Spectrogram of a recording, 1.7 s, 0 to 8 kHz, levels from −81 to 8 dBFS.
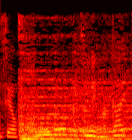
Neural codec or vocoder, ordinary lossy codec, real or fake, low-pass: codec, 16 kHz in and 24 kHz out, 1 kbps, XY-Tokenizer; MP3, 32 kbps; fake; 7.2 kHz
